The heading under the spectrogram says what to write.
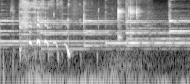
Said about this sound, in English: Tapping the things on the table when I'm talking.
